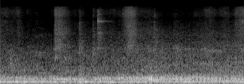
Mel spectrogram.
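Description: A steady low motor hum, like an idling engine, with faint rustling over it.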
